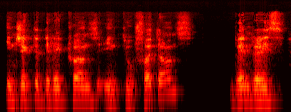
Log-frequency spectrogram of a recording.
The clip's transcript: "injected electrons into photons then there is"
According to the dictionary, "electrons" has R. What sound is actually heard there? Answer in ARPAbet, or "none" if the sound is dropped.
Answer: R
